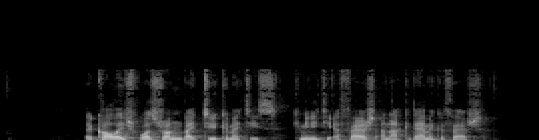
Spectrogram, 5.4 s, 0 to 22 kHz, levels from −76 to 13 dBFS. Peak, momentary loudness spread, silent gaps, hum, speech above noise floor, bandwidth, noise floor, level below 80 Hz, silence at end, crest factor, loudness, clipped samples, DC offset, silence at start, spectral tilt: -2 dBFS; 15 LU; none; none; 54 dB; 11.5 kHz; -74 dBFS; -52 dBFS; 0.6 s; 20 dB; -20 LUFS; under 0.1%; under 0.1%; 0.85 s; -5.5 dB/octave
